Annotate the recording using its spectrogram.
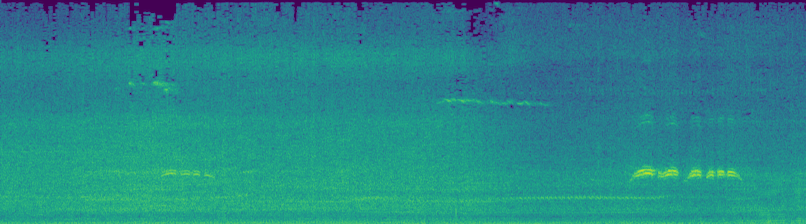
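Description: Steady road and traffic noise heard from a moving motorcycle in dense city traffic of cars, scooters and buses, a constant low rumble. A quick run of short, high-pitched beeps comes in about six seconds in.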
